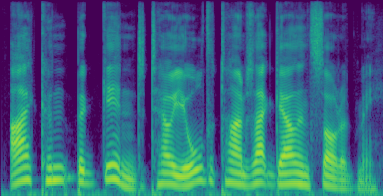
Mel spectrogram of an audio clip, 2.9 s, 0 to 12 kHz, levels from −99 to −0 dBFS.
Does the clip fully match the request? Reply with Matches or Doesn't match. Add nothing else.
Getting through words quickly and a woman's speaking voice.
Doesn't match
